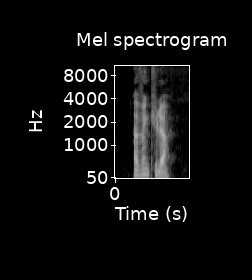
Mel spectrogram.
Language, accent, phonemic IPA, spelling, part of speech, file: French, France, /a.vɔ̃.ky.la/, avunculat, noun, LL-Q150 (fra)-avunculat.wav
- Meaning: avunculate: society where the maternal uncle is more important than the father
